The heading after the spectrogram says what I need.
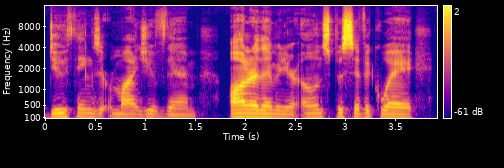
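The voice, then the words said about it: Slightly raspy voice. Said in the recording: “my voice is a little raspy today, it's because I have been crying a lot”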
